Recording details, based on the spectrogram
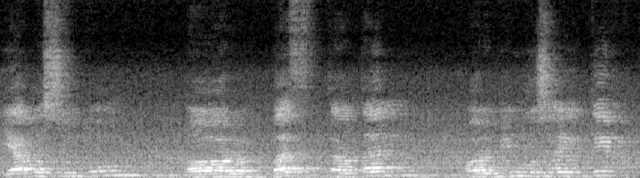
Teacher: اس کے بعد یہاں پر یبسط بسطتن اور بمسیطر، یہاں پر آپ دیکھیں گے صاد کے اوپر سین لکھا ہوا ہے، صاد کے اوپر سین لکھا ہوا ہے. یہاں پر ہمیں صاد کی جگہ ان تینوں لفظوں میں صاد کے بجائے سین ادا کرتے ہوئے پڑھنا ہے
